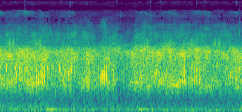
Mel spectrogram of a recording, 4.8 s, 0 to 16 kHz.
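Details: Frog chorus along a country road through lotus rice paddies in Echizen, Fukui, Japan, recorded 12 June 2021, with tree frogs, pond frogs, wrinkled frogs, Schlegel's green and forest green tree frogs; a dense, continuous trilling wash with pulsed croaks throughout.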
